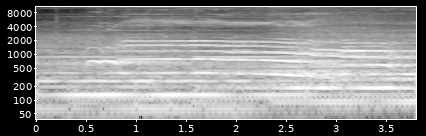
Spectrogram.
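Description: Several wolves howl together around a house in the early hours before dawn, in long, overlapping wavering tones that rise and glide, a loud, continuous chorus lasting a few seconds with no talking.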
